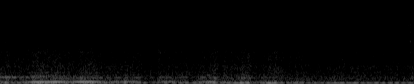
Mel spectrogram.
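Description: Faint, steady low rumble of background noise with no clear events.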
